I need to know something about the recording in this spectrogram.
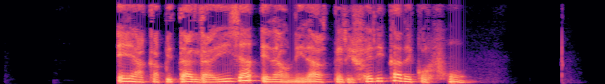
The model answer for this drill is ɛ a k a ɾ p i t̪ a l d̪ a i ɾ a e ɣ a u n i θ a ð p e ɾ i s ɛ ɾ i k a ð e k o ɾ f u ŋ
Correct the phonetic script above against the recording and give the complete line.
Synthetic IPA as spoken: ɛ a k a p i t̪ a l d̪ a i ʎ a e ð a u n i ð a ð p e ɾ i f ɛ ɾ i k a ð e k o ɾ f u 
